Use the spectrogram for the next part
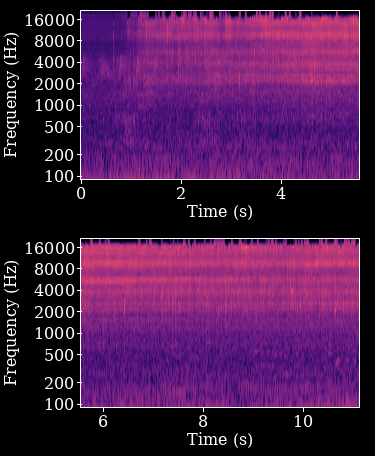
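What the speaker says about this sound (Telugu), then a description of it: "బెండకాయలు వేపుకోవాలి." Okra (bendakaya) frying in oil in a pan while making roti pachadi: a steady, close, dense sizzle that runs unbroken throughout.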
